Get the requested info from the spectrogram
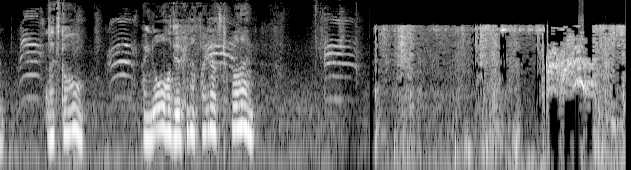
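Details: Pet cat giving several rising-then-falling meows in quick succession during the first five seconds, followed by an abrupt switch to broad hissing noise and faint music for the remainder.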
